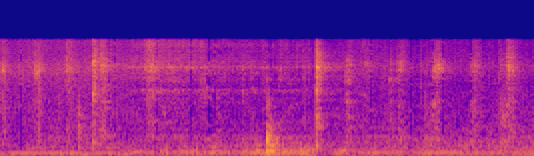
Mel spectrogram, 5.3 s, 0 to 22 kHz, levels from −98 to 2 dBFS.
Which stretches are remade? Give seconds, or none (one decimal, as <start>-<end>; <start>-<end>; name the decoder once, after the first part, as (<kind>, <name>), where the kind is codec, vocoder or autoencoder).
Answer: 1.3-3.1 (vocoder, HiFi-GAN)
